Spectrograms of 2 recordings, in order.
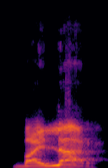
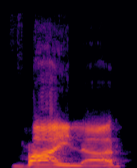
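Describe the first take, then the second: First: The stress is on the last syllable. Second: The stress is on the second-to-last syllable. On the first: The speaker calls it right. "It's the last syllable that gets the stress" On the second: The speaker calls it wrong. "We don't say bailar"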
